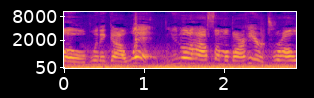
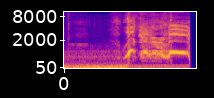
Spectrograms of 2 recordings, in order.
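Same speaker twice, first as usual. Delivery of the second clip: very high, drawn-out screech; Jonathan's mock yell; slower than usual. Son yelling at his mom about his date, screeched. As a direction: imitate an embarrassed teen screeching in protest. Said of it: "he yelled at me".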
